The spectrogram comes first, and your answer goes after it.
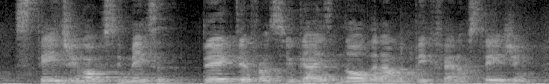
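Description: Amid light background noise and audible room echo, a man speaks at a very fast pace with monotone, flat intonation. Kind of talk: property walkthrough commentary. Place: kitchen. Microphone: phone near.

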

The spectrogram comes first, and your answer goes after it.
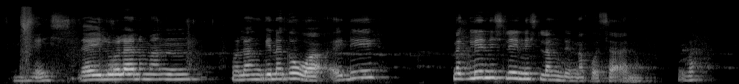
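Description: A woman with a fairly high pitch speaks at a moderate pace with lively intonation and big swings in loudness, and audible room echo surrounds her. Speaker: overseas worker vlogger. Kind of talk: casual vlog. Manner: halting, many fillers.

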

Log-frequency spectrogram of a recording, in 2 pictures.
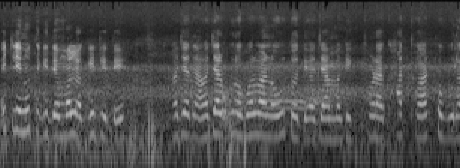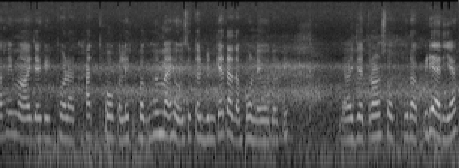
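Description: Noticeable background noise runs under a woman's voice. Her pitch is high and her intonation fairly even. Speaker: village vlogger. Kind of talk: casual vlog narration.

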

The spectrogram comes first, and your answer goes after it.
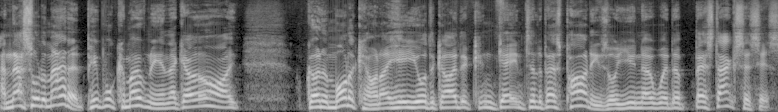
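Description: A man talks at a very fast pace with a high pitch and lively intonation. The sound is dry with no echo, and the background is quiet. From East London, England. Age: 50s. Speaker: luxury concierge entrepreneur and author. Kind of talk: interview conversation. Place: garden.

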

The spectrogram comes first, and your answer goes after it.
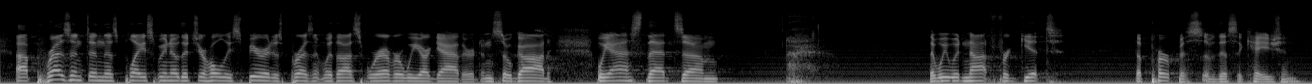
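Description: A man at a moderate pace, with fairly even intonation, very even loudness and long, frequent pauses. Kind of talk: spoken prayer. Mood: reverent, earnest. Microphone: handheld.

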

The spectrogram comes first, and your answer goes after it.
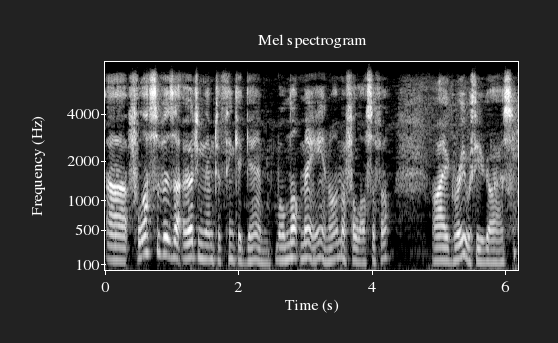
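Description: Fairly quick and with ordinary pitch variation, a man talks with an Australian accent. Light background noise can be heard. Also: fairly high pitch for a man. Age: 20s. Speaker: spiritual philosophy video blogger. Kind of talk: solo monologue talk. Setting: screencast recording. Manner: hesitant with many fillers. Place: home room. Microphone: webcam.

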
